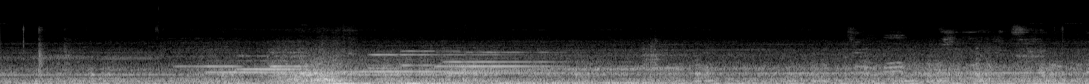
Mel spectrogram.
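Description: A JR West 681-series electric train running, heard from inside a motor car: a steady low rumble of running noise that grows louder for a couple of seconds. Through the middle comes a run of held tones at several different pitches, one after another and overlapping.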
